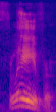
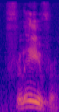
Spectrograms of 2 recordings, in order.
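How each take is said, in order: First: "flavor" punched out louder, falling hard; "flavor" said louder for emphasis. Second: Said in the usual way. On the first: Shown as a demonstration. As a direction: hit "flavor" with force. Repeats word, second louder.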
